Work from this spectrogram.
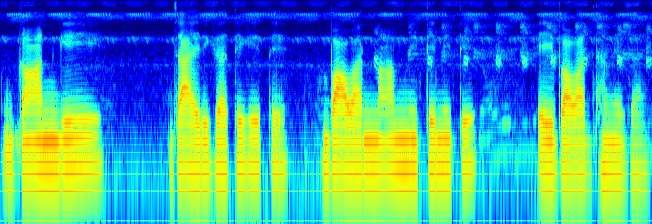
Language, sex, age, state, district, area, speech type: Bengali, female, 45-60, West Bengal, Birbhum, urban, spontaneous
